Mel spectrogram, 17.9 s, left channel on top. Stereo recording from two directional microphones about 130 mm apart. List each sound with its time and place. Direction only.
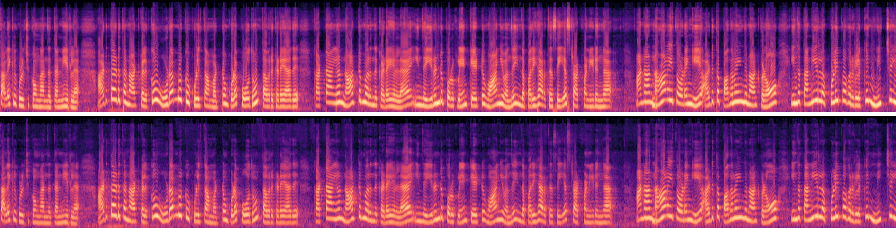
0.0 s a woman's voice: 25° left (ahead or behind)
